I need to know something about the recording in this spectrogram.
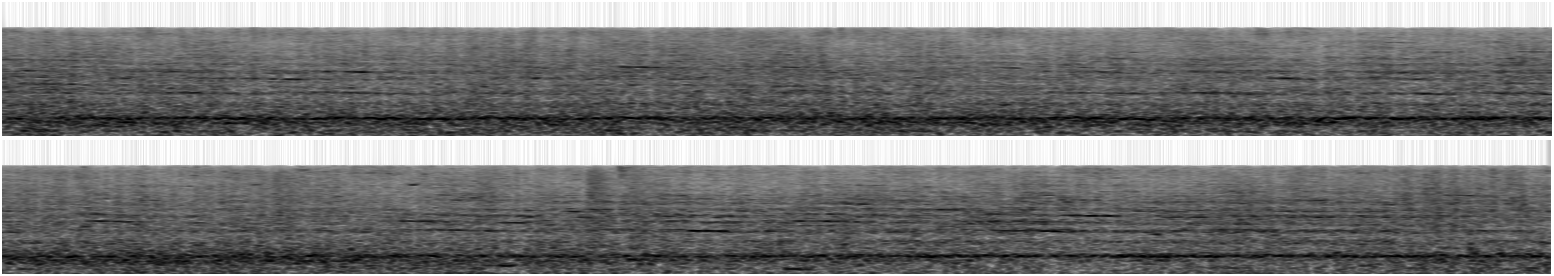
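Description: Train wheels squeal faintly against the rails.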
